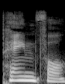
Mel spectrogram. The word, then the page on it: painful: American English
